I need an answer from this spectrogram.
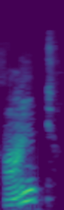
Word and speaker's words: aunt: aunt aunt yes exactly it's the same mom sister aunt and a small insect Aunt yes sometimes we try to pronounce it it's good to know the homophones guys because sometimes we try to give a different pronunciation right but now it's exactly the same another that is homophone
